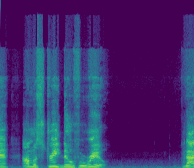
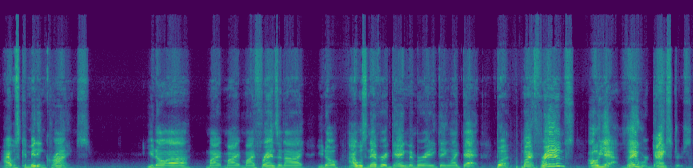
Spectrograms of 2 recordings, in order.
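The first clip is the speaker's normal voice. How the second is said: mocking a lame poser; 6 semitones lower than usual. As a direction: parody a square bragging about crime. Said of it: "you ain't gonna hear me say shit like".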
